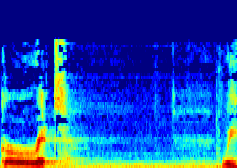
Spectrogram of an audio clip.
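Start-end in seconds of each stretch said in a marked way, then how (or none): 0.0-0.9 "grit" growled out low and rough. Explaining the word grit, growling out Grit. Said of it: "You kind of growl it out".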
